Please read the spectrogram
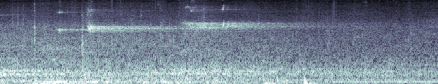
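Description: Faint, irregular thuds on a wooden sports-hall floor, with a thin high squeak that starts about a second in and lasts just over a second.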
